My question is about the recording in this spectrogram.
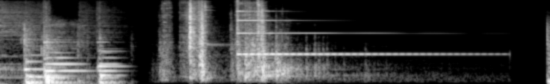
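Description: Logo-intro jingle: a few bright plucked melodic notes end about a second in, then a short swish and a single bell-like ding that rings for about two seconds before cutting off.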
